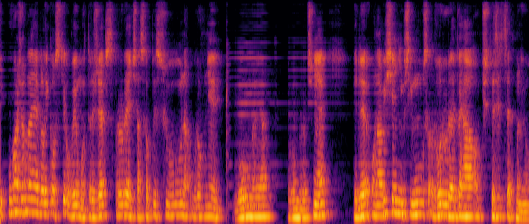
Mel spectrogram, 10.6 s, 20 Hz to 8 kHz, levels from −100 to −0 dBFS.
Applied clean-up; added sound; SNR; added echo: neural mask model DeepFilterNet 3.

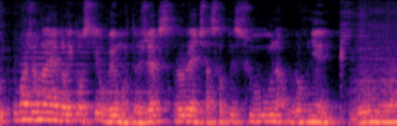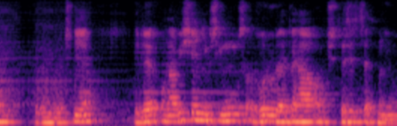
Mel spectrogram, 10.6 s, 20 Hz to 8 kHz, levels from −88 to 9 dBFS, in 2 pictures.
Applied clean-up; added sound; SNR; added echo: neural separator model SepFormer DNS4.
